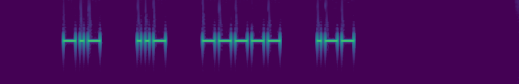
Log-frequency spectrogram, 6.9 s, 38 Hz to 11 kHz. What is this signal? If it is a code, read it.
Morse code, heard as a keyed tone, about 22 wpm, spaced as for 12 wpm, 700 Hz. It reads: KU0W
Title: USA Call Signs - 4 Characters - 3x Character Spacing - 22wpm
